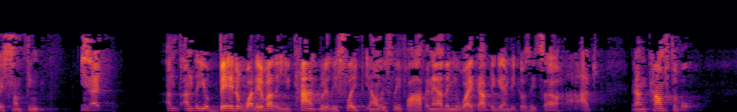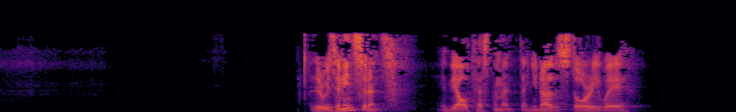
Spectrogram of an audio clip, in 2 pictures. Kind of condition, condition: setting, large echoing room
